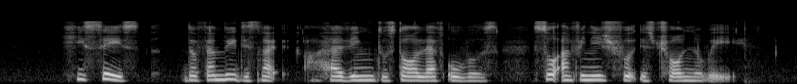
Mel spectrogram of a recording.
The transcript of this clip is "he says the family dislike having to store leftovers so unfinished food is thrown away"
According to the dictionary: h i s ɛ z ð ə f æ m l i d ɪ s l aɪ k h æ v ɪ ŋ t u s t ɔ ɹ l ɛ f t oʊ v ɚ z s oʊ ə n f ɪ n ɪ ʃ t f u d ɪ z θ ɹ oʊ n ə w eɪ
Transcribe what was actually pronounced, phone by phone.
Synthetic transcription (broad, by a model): h i s ɛ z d ə f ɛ m l i d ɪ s aɪ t h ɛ v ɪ ŋ t u s t ɔ l ɛ f t oʊ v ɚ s oʊ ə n f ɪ n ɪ ʃ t f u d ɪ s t ɹ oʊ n ə w eɪ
